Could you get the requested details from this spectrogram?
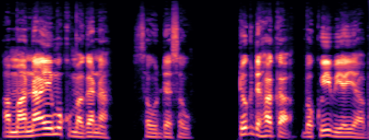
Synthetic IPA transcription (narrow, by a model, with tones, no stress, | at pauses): ʔa˨mːaː˦na˦ji˦mʊ˦kʷu˨mɐ˨ɡɐ˦naː˨ | sa˦wdɐ˨sa˦˨w | d̥ʊ˦kda˨ɦa˦ka˨baː˨kʷu˨ji˦bɪ˨jɐ˦jːaː˨ba˦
